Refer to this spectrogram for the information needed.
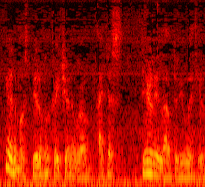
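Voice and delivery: soft, low, tender declaration; sincere. Acted. Man with his wife in his arms, sincere and tender. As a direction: say it sincerely and softly, as an adult. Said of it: "a very sincere kiss".

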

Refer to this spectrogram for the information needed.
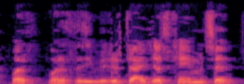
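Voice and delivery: usual speaking voice

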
